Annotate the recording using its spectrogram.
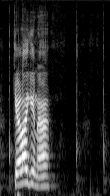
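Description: A man's voice saying one drawn-out word, then a quieter stretch with faint taps of a pen writing on a board.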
